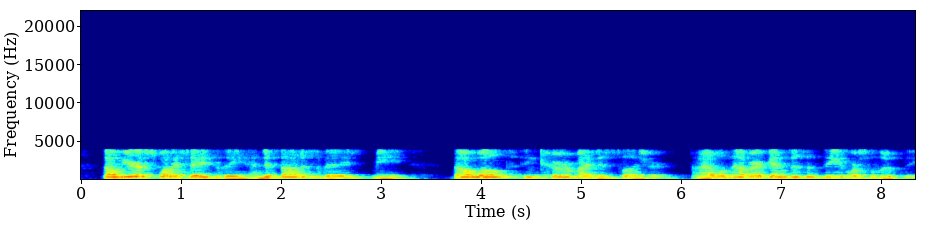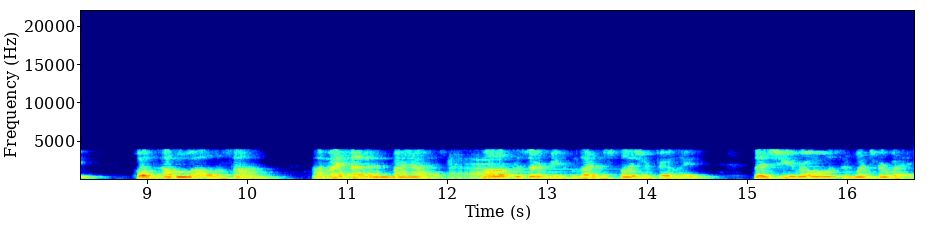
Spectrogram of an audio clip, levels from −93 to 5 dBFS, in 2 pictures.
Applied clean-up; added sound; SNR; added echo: neural separator model SepFormer DNS4.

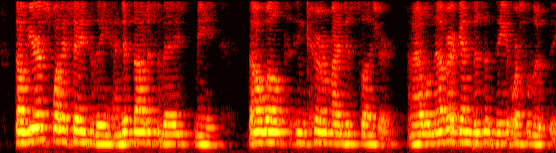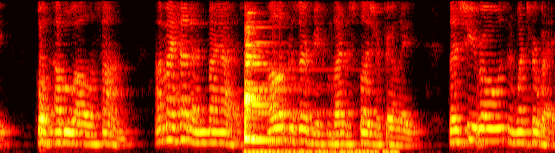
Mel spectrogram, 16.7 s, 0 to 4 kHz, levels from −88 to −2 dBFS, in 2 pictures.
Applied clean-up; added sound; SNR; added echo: none; Gong; -5 dB; reverberation time 0.7 s.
